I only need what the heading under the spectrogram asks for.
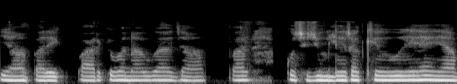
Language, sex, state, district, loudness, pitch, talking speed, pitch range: Hindi, female, Uttar Pradesh, Budaun, -12 LUFS, 195 Hz, 210 wpm, 190-200 Hz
